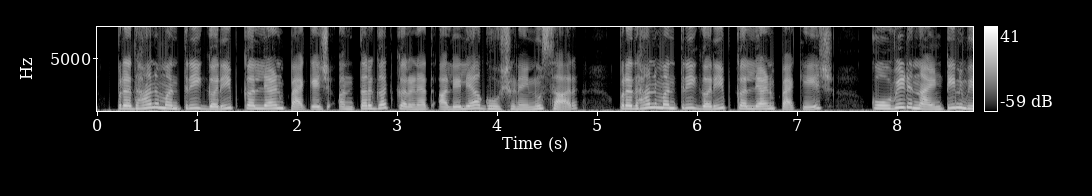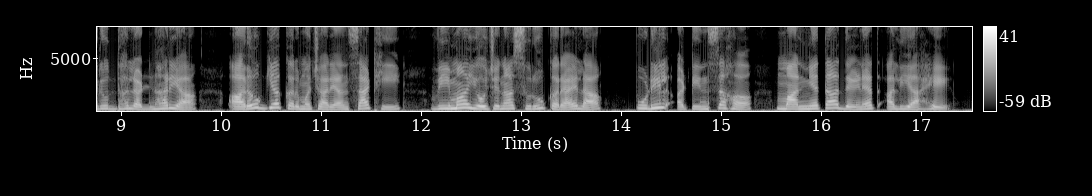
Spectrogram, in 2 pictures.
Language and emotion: Marathi, neutral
